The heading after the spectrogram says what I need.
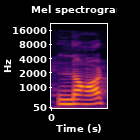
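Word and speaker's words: knot: तो इसका प्रोनाउंसिएशन है नॉट, के साइलेंट है।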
